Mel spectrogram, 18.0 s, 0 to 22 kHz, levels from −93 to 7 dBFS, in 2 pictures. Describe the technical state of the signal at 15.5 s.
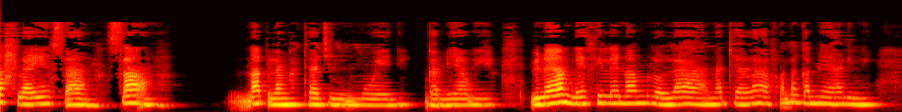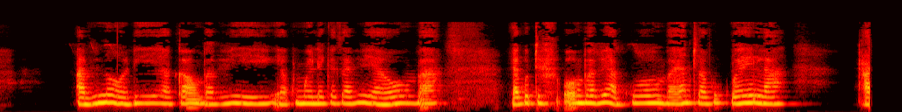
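At 15.5 s, like the rest of the clip, the speech carries clearly audible MP3 compression, likely from a low-bitrate encode around 40 kbps. Everything above about 10.6 kHz is gone, and weak frequency lines flicker between frames, giving that watery, swirly texture and smeared attacks.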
